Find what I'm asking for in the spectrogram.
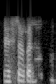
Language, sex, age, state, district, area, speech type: Telugu, male, 18-30, Telangana, Vikarabad, urban, conversation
